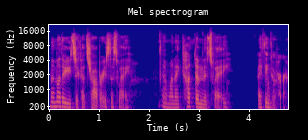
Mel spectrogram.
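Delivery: totally calm, soft, almost meditative voice. Retelling a father's answer about cutting strawberries, imitating a calm, meditative tone. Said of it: "totally calm, almost meditative".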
